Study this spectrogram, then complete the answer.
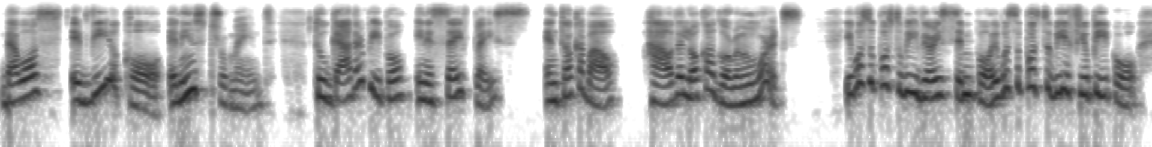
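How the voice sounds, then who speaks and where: A woman with a strong Latin American Spanish accent speaks at a moderate pace, her pitch swinging very widely. Her loudness stays very even against a quiet background. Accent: Latin American Spanish accent, heavy. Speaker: city community outreach staff. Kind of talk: panel discussion. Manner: halting.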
